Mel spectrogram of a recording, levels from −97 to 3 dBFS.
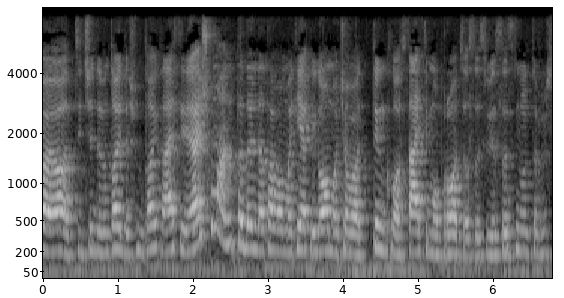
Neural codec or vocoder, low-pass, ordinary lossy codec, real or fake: none; 7.2 kHz; MP3, 64 kbps; real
